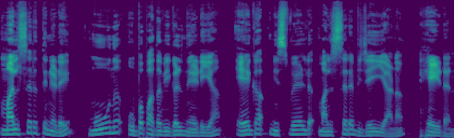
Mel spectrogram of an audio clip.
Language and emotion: Malayalam, neutral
